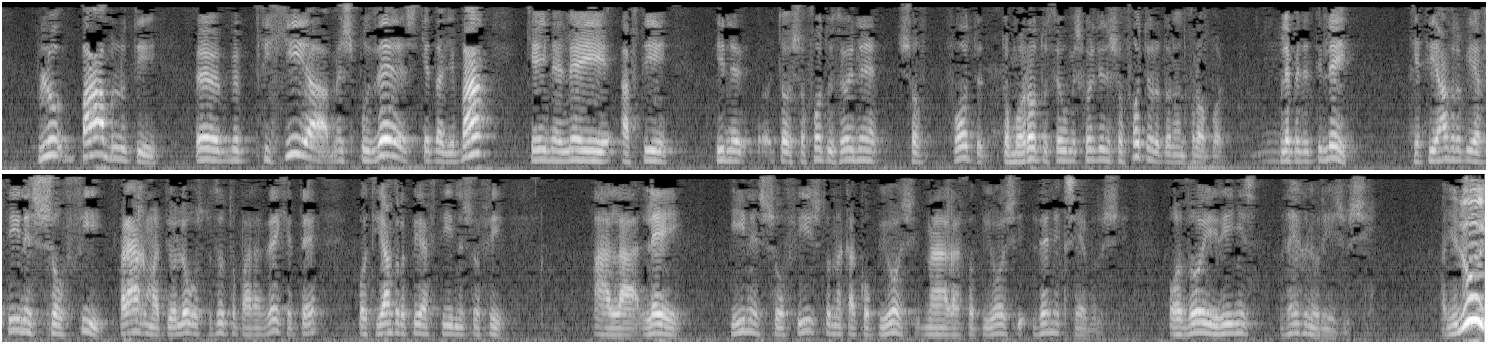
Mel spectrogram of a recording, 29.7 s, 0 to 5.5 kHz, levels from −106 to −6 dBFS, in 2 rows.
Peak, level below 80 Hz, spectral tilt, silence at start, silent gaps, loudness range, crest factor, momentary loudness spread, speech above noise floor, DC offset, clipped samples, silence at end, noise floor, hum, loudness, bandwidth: 0 dBFS; -54 dBFS; -6.5 dB/octave; 0.35 s; none; 9 LU; 22 dB; 15 LU; 31 dB; under 0.1%; under 0.1%; 0 s; -53 dBFS; none; -24 LUFS; 5.4 kHz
